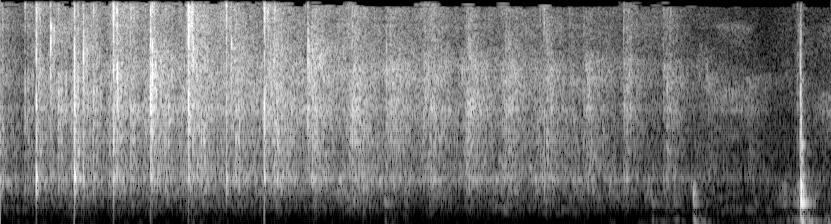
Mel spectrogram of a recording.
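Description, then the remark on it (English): A round of applause from a crowd for a panel: dense, steady clapping that holds strong for a few seconds, then gradually thins and fades, with a few sharp individual claps standing out near the end. “Once again, a round of applause for our panel, please.”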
